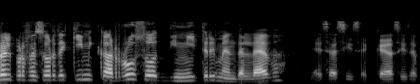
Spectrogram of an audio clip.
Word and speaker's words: Dmitry Mendeleev: de Newland, por el profesor de química ruso Dmitry Mendeleev. Así se pronuncia.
